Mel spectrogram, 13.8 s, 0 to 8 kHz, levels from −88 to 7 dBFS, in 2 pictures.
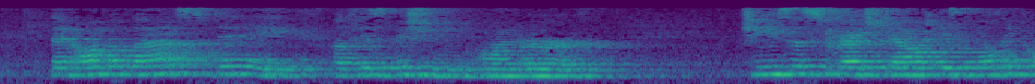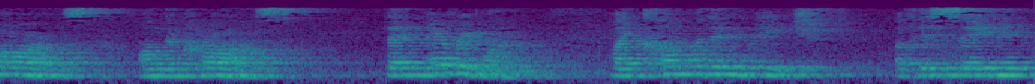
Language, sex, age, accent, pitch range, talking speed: English, female, 50-69, American, 215-245 Hz, 120 wpm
